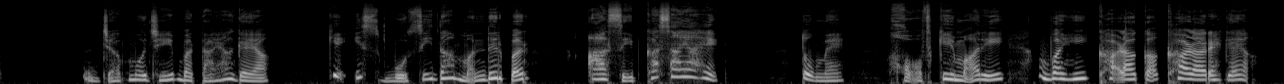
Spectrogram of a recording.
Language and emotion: Urdu, fearful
